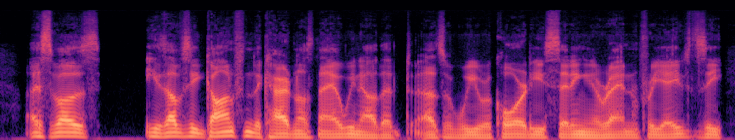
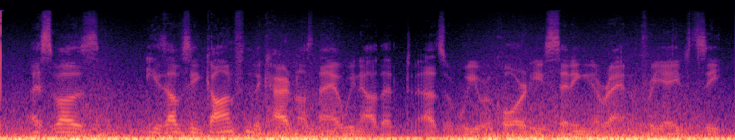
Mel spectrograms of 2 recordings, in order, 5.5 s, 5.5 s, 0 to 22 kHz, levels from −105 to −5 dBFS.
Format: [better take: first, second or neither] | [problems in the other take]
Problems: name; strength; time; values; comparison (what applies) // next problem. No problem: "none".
first | low rumble; loud; throughout; 6 dB below the speech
